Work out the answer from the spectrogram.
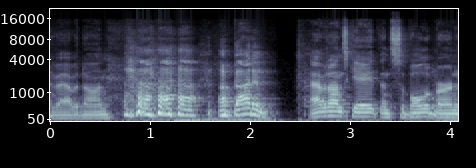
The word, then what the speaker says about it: Abaddon: was latham weeks then caliban's war then yeah avadon yeah your weird pronunciation of abaddon abaddon avedon's gate then sabola byrne is my favorite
